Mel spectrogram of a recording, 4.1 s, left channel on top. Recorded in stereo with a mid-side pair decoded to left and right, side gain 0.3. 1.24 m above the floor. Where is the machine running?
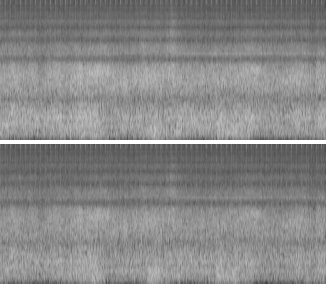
40° left.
